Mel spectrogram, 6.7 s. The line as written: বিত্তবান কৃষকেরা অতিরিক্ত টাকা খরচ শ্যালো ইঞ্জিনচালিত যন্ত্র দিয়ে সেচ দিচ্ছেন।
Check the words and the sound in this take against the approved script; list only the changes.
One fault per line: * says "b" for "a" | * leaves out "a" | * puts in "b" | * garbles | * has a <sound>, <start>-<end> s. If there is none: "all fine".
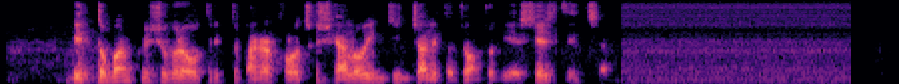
all fine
